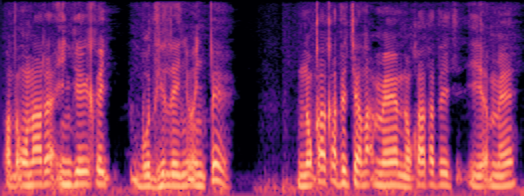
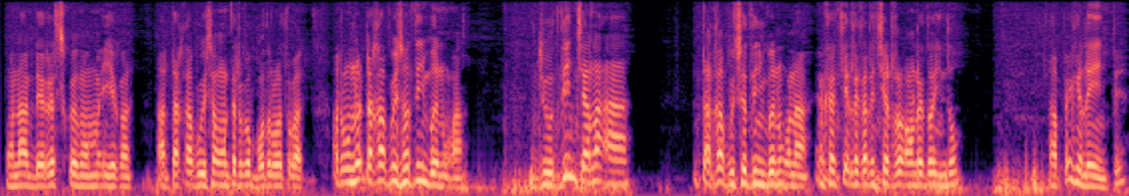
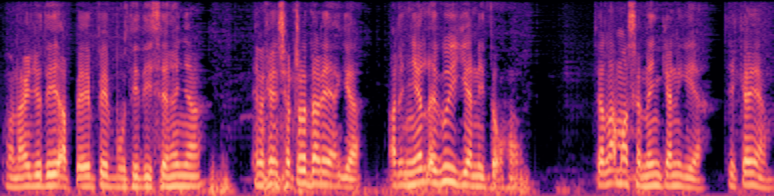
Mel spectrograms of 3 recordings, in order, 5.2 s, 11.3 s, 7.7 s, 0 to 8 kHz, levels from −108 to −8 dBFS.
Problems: constant background noise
